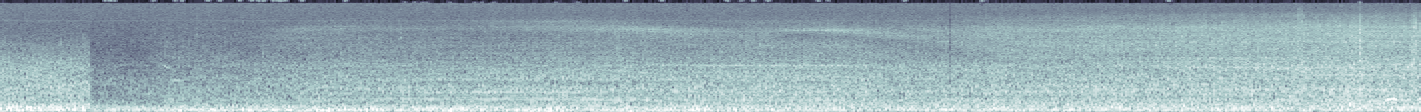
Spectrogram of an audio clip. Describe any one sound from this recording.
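A car engine hums as the car rolls slowly forward.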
